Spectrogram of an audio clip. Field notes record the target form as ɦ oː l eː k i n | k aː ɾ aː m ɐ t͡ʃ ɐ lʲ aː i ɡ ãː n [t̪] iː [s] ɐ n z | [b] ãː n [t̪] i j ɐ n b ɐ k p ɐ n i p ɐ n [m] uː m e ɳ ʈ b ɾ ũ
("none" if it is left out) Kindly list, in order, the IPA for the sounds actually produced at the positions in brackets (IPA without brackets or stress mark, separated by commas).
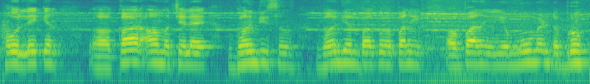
d̪, s, ɡ, d̪, m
